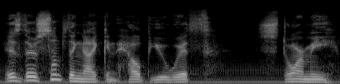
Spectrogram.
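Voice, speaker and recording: A man's voice: medium pitch, expressive, unhurried, a little hiss or hum, close to an everyday voice, poor audio. Man voicing a terse, cynical drunk student pony. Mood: guarded, sarcastic. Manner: terse, guarded, sarcastic.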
